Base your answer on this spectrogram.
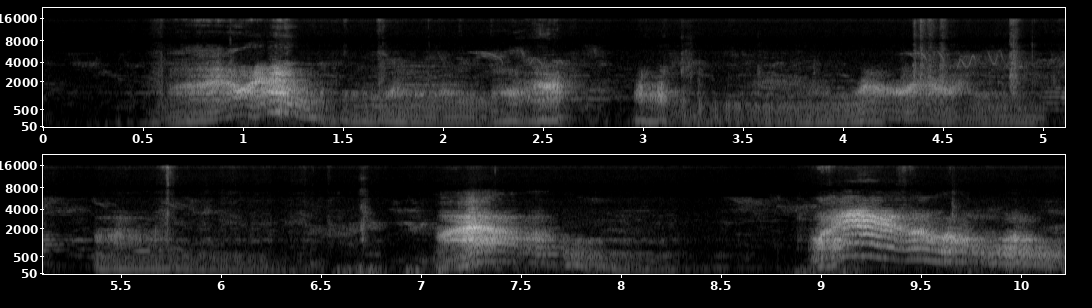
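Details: Domestic cats fighting: long, wavering caterwauls and low growls rising and falling in pitch, broken by short pauses, with sharper, louder wailing bursts near the middle and end.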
